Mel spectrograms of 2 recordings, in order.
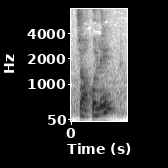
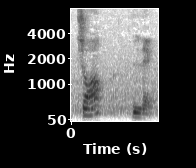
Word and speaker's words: chocolate: So normally we people use टू से इट एज चॉकोलेट या चॉकलेट। This is the pronunciation that we से। हम इसको चॉकलेट या चॉकोलेट इस तरह बोलते हैं, but the right pronunciation for this word is chocolate।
